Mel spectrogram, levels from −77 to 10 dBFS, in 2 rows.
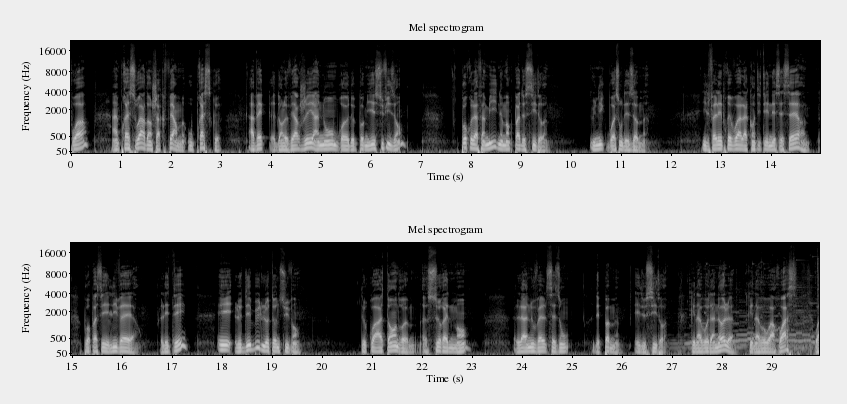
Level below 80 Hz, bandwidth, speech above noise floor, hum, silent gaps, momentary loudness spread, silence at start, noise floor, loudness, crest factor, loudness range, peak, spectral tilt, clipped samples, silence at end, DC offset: -32 dBFS; 13 kHz; 34 dB; none; none; 11 LU; 0 s; -50 dBFS; -18 LUFS; 16 dB; 2 LU; -2 dBFS; -7 dB/octave; under 0.1%; 0 s; under 0.1%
